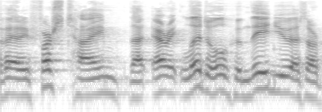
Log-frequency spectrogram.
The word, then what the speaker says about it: Liddell: This morning, Jim told the story of Eric Liddell. That's how I would pronounce the name. I know he pronounced it with a different stress, a different emphasis.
